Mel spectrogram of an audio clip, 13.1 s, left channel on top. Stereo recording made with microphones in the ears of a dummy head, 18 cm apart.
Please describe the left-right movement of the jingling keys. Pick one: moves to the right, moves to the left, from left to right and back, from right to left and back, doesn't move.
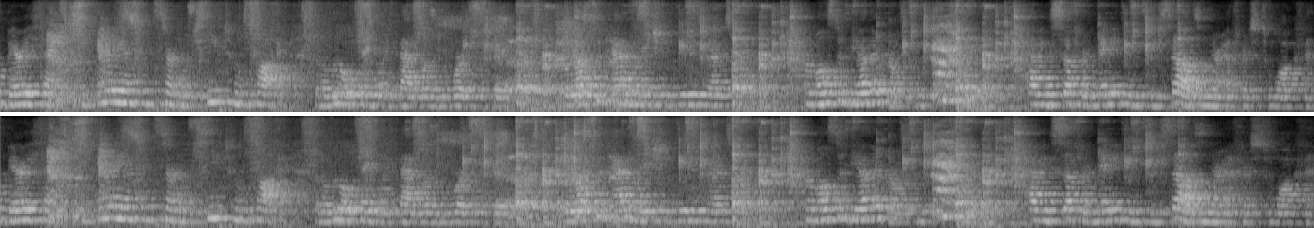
moves to the left.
